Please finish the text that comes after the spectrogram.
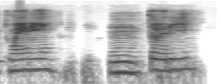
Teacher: o americano, às vezes, puxa o T para esse Rzinho. Então, sai um 20, um 30, e aí a pronúncia muda um pouquinho.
